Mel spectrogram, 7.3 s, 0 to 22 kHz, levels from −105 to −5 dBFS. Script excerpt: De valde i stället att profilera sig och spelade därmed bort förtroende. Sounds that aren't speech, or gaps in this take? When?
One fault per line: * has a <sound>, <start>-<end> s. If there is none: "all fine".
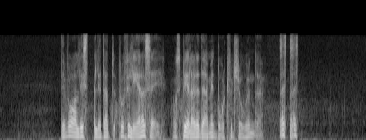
* has a dropout, 1.8-1.9 s
* has a laugh, 5.6-6.0 s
